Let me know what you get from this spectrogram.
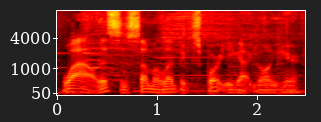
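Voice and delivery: usual speaking voice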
